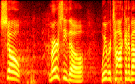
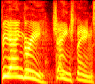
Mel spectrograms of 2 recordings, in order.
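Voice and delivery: mock activist slogan; much slower than usual. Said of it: "a biblical rendition of what fretting looks like".

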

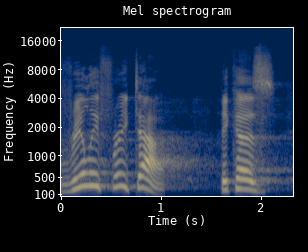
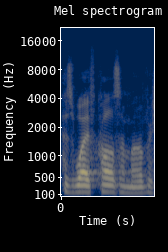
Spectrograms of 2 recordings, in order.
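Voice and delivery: ordinary talk

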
